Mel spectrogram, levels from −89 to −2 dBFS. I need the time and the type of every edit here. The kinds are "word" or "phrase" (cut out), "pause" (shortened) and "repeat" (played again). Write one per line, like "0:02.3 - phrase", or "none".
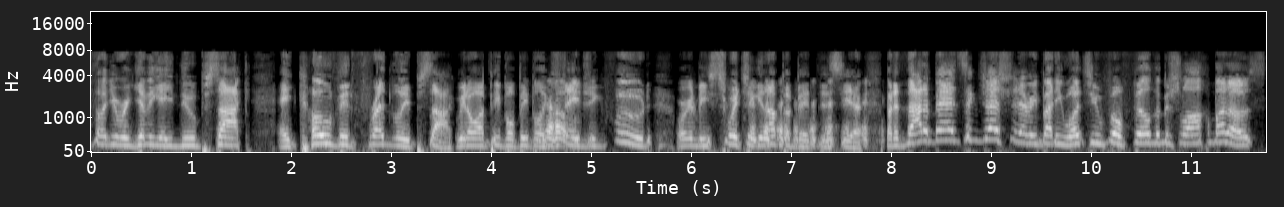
none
